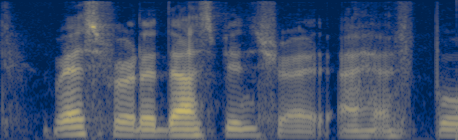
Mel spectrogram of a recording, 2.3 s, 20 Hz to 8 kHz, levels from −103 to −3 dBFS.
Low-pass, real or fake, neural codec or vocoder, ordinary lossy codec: none; fake; codec, 16 kHz, 16 kbps, FunCodec, trained on LibriTTS, 50 frames a second; none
